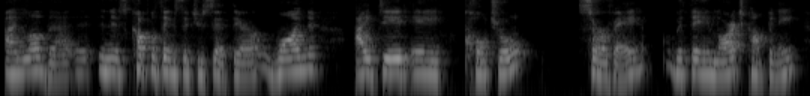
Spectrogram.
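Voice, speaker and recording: A woman moderating a conference fireside chat, lively and quick to agree with her guest. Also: medium pitch. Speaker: interviewer, moderator.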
